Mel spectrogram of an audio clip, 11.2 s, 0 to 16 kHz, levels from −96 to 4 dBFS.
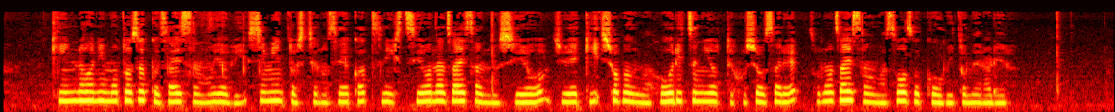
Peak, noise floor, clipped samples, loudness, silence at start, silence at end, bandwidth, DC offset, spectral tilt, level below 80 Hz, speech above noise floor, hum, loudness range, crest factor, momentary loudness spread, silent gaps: -6 dBFS; -59 dBFS; under 0.1%; -22 LUFS; 0.5 s; 0.55 s; 12 kHz; under 0.1%; -3 dB/octave; -60 dBFS; 37 dB; none; 2 LU; 18 dB; 7 LU; none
